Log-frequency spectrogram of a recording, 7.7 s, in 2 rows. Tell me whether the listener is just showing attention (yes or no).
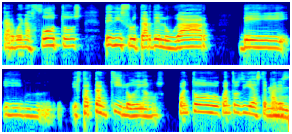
no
